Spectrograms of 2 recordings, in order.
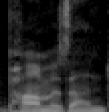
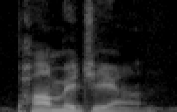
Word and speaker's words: Parmesan: it all off by grating parmesan cheese or as Megan so eloquently mispronounces it parmigian Italian chefs everywhere just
